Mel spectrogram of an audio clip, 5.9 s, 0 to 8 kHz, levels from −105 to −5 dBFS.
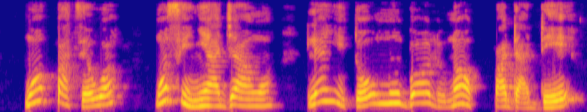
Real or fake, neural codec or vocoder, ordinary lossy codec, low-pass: real; none; none; 7.2 kHz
